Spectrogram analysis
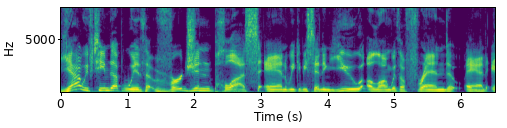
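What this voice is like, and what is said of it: Usual voice. Nothing is said of it.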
